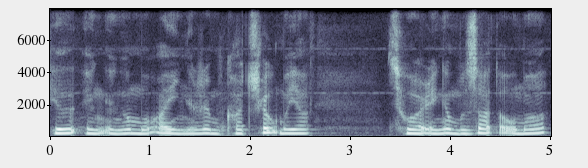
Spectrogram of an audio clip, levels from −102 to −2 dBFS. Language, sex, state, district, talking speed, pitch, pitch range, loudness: Mizo, female, Mizoram, Aizawl, 205 wpm, 245 Hz, 235-255 Hz, -16 LUFS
